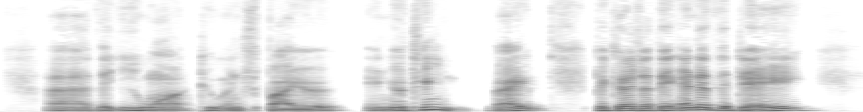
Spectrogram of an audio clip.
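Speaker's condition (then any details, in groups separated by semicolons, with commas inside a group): Profound hearing loss, deaf accent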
